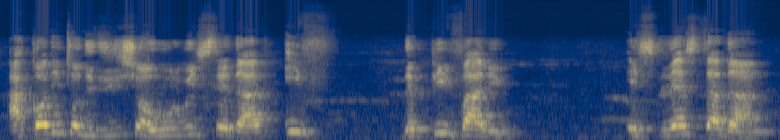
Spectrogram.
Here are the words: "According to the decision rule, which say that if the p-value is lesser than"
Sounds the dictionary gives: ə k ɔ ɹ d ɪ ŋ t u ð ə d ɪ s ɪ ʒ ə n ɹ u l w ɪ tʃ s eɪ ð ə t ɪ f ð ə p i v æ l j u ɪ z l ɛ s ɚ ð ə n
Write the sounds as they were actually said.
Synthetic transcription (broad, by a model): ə k ɔ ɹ d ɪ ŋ t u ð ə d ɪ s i ʃ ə n w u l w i s eɪ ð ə t ɪ f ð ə p i v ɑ l j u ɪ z l ɛ s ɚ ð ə n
